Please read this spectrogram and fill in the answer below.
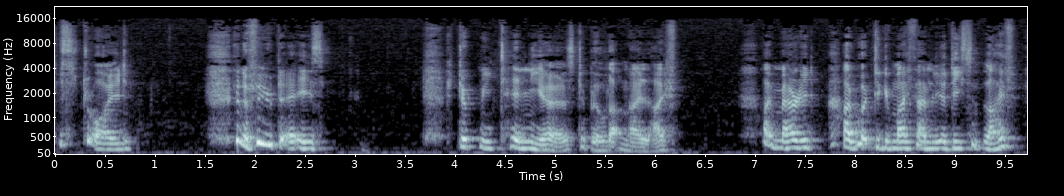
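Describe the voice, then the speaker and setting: A man's voice: sits high, very animated, unhurried, pauses often, a little mellow. An actor playing a distraught, ruined family man in a radio drama, emotional and anguished. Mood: broken, bitter. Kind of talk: old radio drama acting.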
